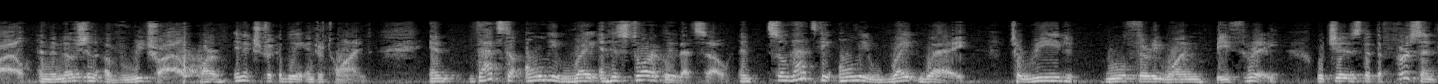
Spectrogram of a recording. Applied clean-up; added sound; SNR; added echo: none; none; none; none.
